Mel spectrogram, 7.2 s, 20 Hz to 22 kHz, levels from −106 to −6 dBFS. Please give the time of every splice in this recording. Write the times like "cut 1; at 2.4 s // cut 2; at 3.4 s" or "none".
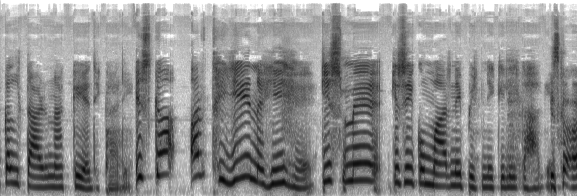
cut 1; at 1.5 s // cut 2; at 3.9 s // cut 3; at 4.8 s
